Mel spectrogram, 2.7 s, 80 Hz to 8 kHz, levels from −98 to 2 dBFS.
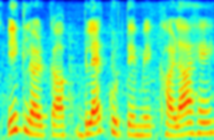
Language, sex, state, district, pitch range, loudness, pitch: Hindi, female, Punjab, Pathankot, 190-230 Hz, -17 LUFS, 215 Hz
